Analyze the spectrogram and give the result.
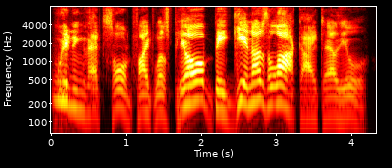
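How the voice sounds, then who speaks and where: Vain, theatrical pirate captain, Captain Hook. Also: male voice, on the high side, sing-song, takes it slowly, gravelly, bright, forceful tone, dry recording, clean studio sound, exaggerated voice. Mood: smug, courtly. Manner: pompous, theatrical, mock-genteel with pirate slang. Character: vain, pompous, villainous male pirate captain. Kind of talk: theatrical video game character lines.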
